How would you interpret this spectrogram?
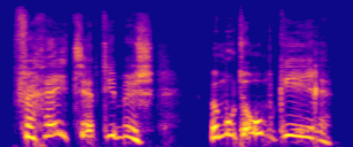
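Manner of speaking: very high panicked cry; high-pitched alarm; shrieking. A narrator's reading. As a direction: shriek to turn back. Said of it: "gilde Cornelius".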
